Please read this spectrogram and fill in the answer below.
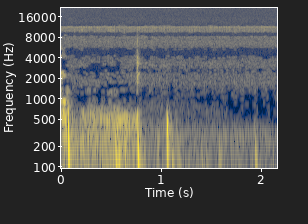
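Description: A few soft, low knocks, about five in two seconds, the first the loudest.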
